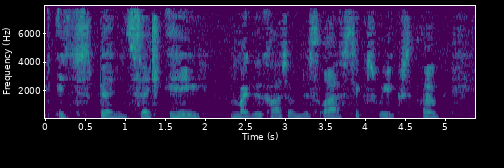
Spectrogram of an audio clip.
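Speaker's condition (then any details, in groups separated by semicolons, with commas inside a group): Cerebral palsy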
